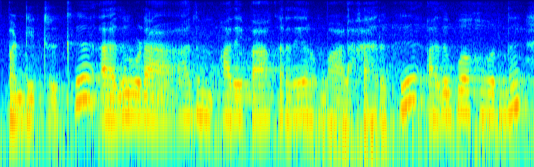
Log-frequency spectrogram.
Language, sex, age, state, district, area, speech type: Tamil, female, 45-60, Tamil Nadu, Tiruppur, rural, spontaneous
